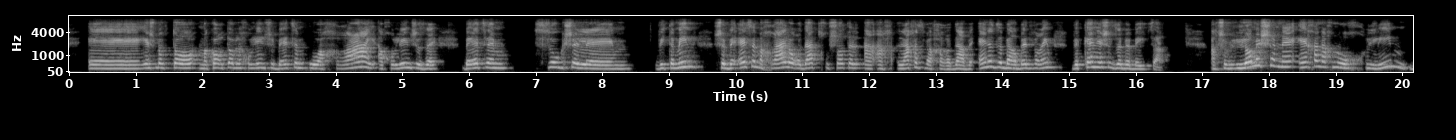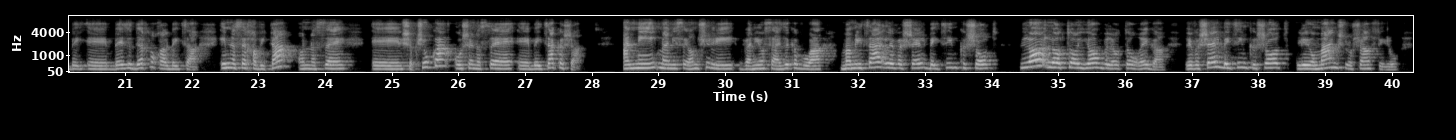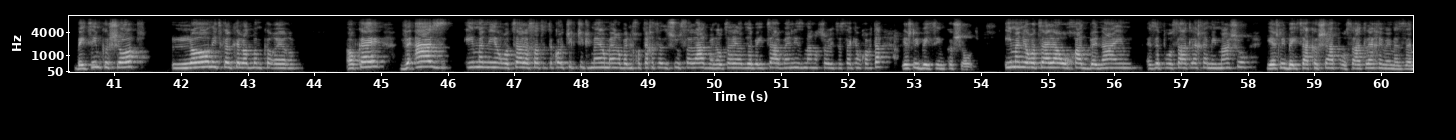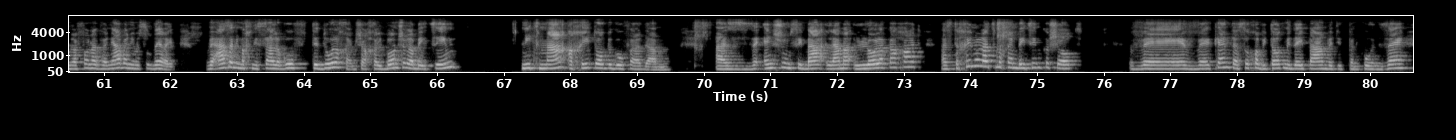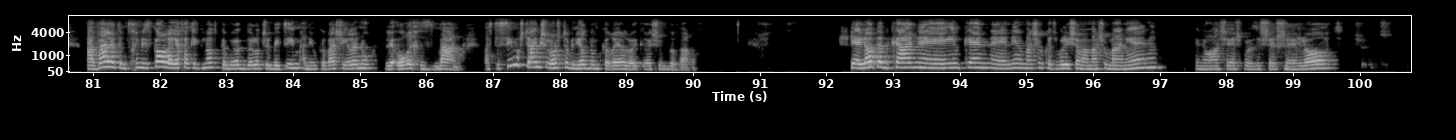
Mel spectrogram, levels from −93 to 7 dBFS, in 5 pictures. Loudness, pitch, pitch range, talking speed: -26 LUFS, 240 Hz, 215-270 Hz, 125 wpm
